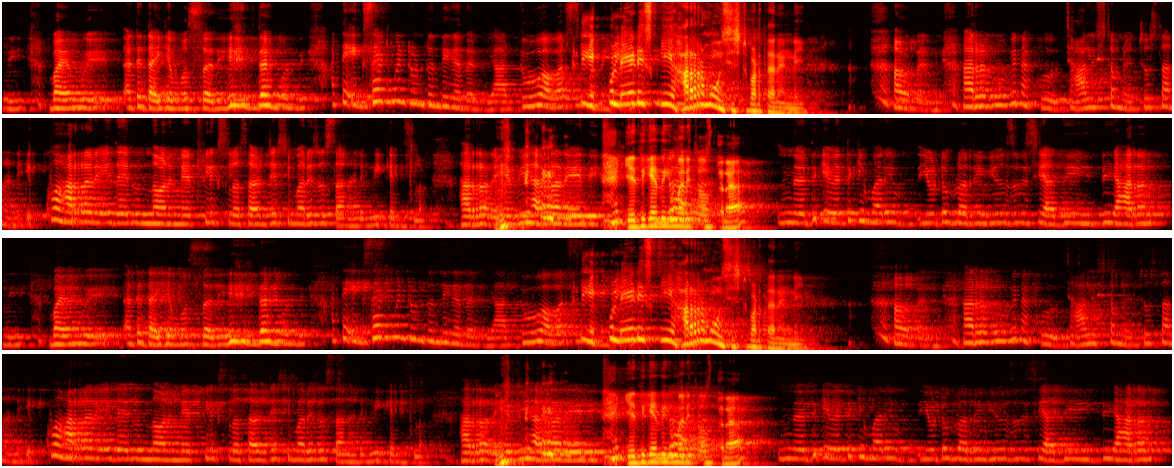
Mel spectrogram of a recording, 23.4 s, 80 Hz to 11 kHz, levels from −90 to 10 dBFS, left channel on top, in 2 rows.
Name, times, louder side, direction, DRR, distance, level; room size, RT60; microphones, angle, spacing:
voice 1, 0.0-6.4 8.7-18.8 19.5-23.2, left 2 dB, 80° left, 6 dB, 4.0 m, -35 dB
voice 2, 5.8-8.0 16.6-16.8 17.1-17.2 17.7-19.1, left 3 dB, 40° left, 13 dB, 1.9 m, -26 dB
27.0 x 18.5 x 9.9 m, 0.87 s
head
